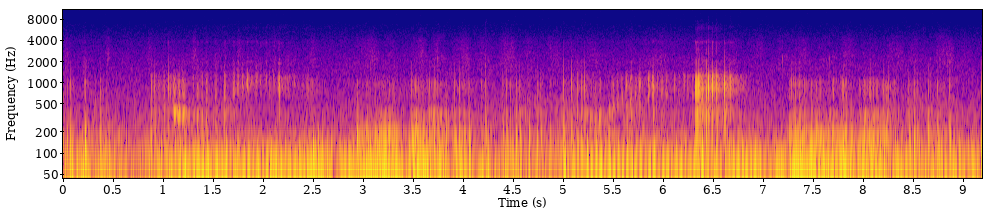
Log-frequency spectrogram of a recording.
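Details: Massaged male kitten Yumak purring contentedly, a steady low vibrating drone, overlaid by intermittent fur-grooming and stroking rustles.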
